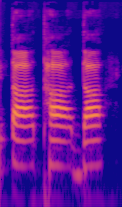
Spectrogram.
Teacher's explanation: दंत में ऊपरी दांतों के निकट से, जैसे ता, था, दा, ये दंत थे।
